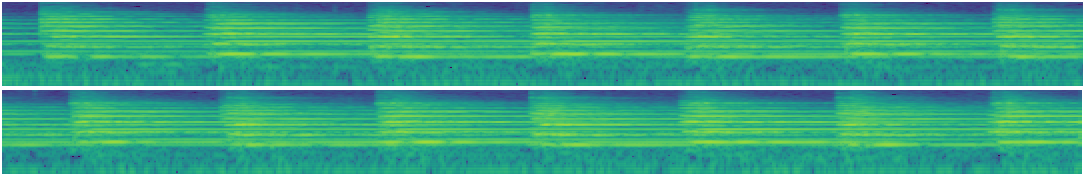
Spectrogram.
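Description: Orchestral bells struck in a slow, even pulse, a little more than one stroke a second, each stroke ringing on into the next over a steady held tone. This is the opening of the first movement of a symphony.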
